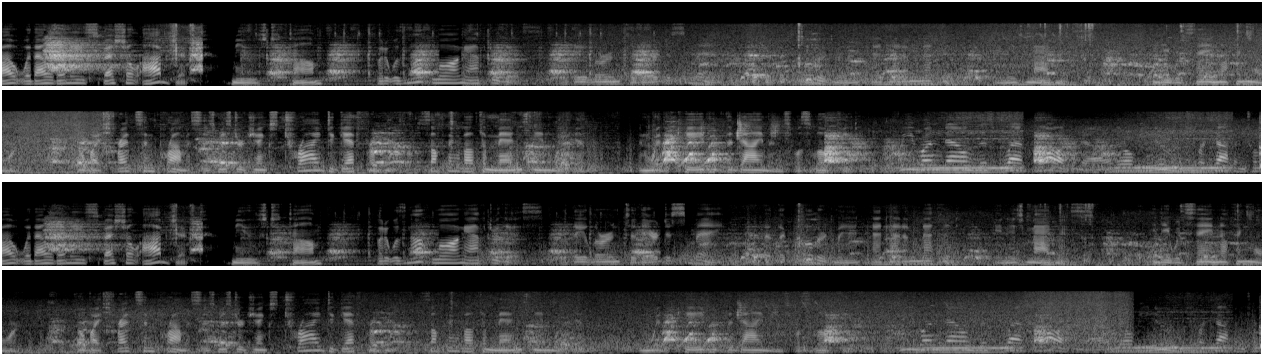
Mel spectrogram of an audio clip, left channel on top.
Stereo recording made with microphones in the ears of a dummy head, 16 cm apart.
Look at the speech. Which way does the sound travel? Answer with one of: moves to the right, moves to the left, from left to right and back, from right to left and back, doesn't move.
from left to right and back.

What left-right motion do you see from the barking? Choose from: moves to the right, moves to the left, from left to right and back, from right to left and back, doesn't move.
doesn't move.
